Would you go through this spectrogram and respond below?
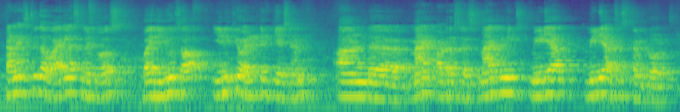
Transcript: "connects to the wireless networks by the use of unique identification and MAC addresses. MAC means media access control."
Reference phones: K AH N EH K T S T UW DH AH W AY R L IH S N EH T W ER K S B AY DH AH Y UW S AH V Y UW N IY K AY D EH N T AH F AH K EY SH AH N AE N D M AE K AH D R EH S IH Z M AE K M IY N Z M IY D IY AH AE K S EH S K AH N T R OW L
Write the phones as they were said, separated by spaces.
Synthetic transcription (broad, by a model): K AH N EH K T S T UW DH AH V AY R L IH S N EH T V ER S B AY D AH Y UW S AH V Y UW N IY K AY D EH N T AH F AH K EY SH AH N AE N D M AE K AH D R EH S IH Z M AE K M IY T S M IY D IY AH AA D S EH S K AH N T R OW L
